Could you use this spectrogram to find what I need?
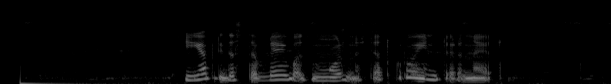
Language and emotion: Russian, sad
